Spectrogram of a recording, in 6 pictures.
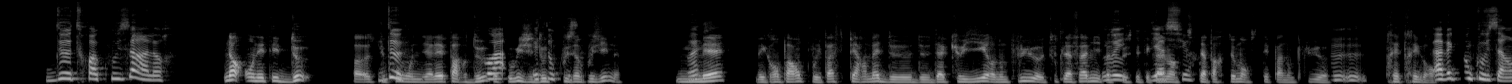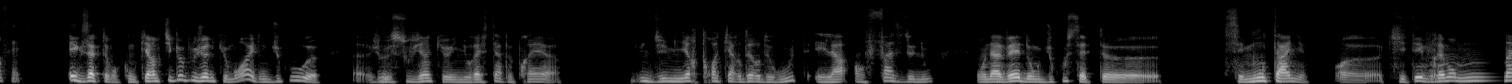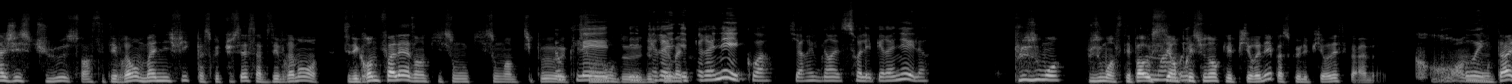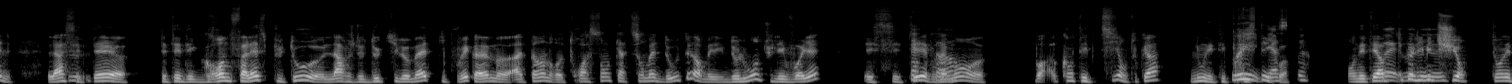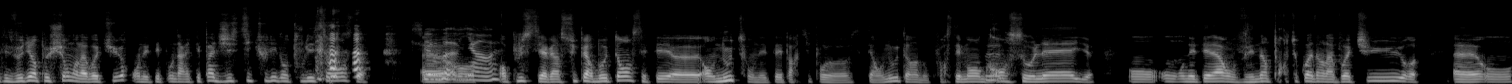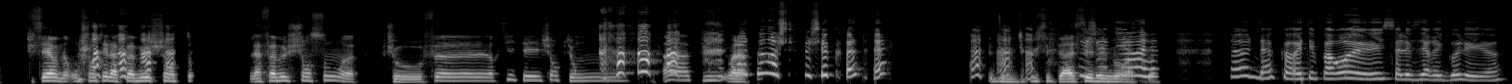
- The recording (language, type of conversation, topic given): French, podcast, Quel est ton meilleur souvenir d’aventure en plein air ?
- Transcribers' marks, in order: stressed: "deux"; stressed: "grande"; "pressé" said as "presté"; stressed: "chiant"; laugh; laugh; singing: "Chauffeur si tu es champion, appuie"; laugh; laughing while speaking: "Attends ! Je je connais ! Génial !"; laugh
